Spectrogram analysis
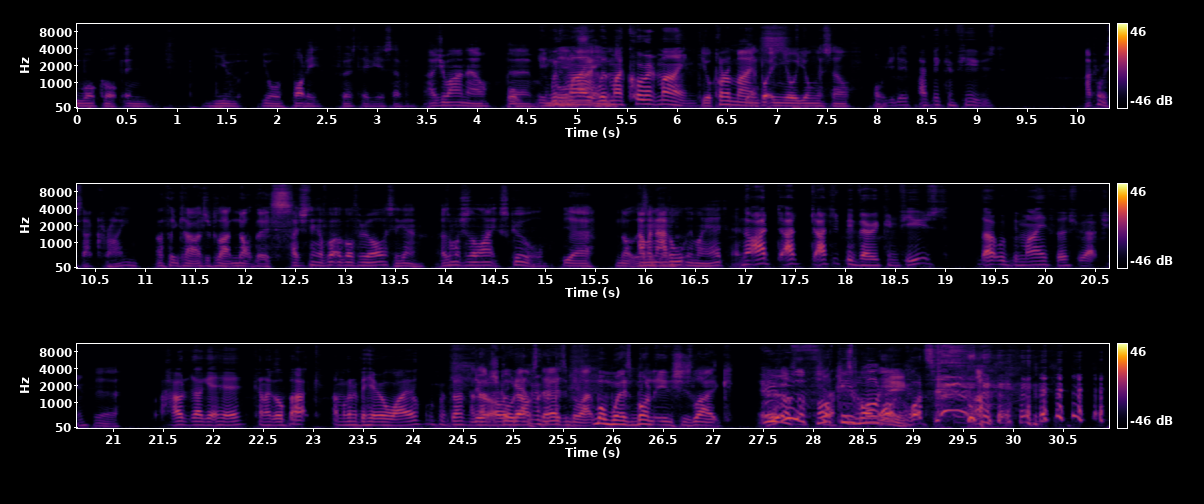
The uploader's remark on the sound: get together in the car once again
